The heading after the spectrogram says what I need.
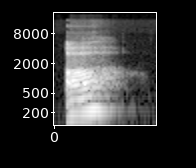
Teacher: It sounds like and then the word pulse, what's hard about that is that the schwa goes into the dark L sound. And so for the L sound in pulse, what you need is to be able to keep the back of your tongue down, even though the front of your tongue is lifting up for the L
